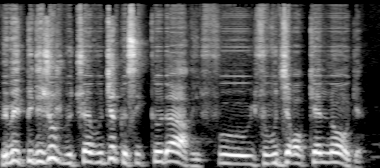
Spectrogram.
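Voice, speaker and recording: A man's voice: a little high, quick pace, dark tone, husky. A man voicing a touchy male shepherd contestant who insists on how his name is said, in a parody game show. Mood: indignant.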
